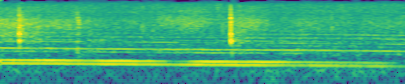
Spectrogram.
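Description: A sustained electronic siren-like tone, several pitches held together and sliding slowly downward.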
